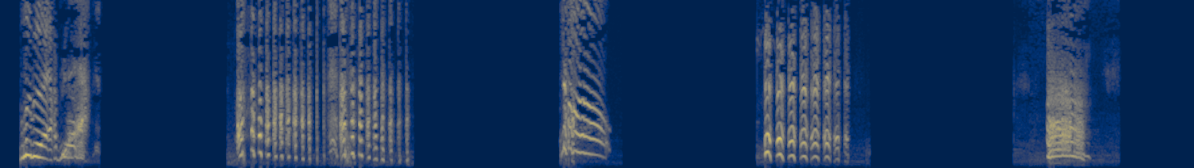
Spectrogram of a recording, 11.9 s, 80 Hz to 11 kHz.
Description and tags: Funny Cute Sounds 2
Here's another set of Funny Cute Sounds. Like the first audio file, I sped the videos I made in Windows Movie Maker and recorded the bits in my recorder that I found cute or funny.
voice, chipmunk, sped, cute, funny, up, sound, cartoon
